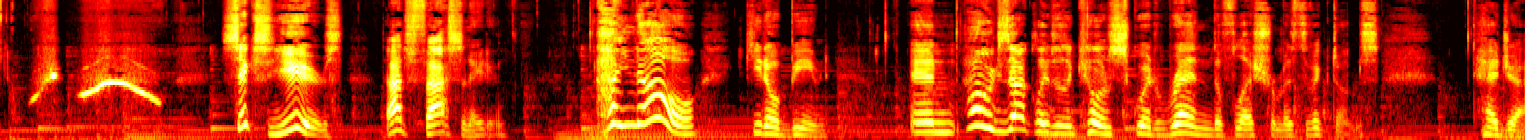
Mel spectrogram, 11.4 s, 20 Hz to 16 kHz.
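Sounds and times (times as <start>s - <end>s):
person whistling: 0.1s - 1.3s
speech: 1.7s - 11.4s.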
